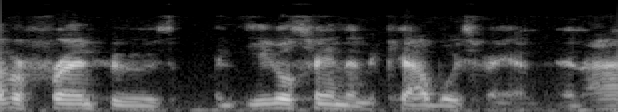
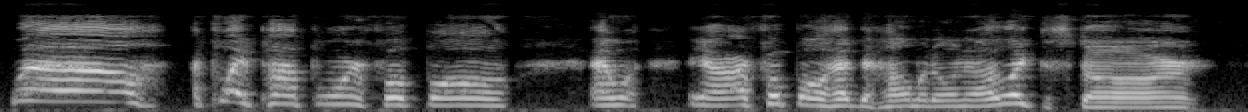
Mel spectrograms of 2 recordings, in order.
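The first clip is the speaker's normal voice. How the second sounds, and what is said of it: Imitates another person's voice. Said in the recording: “here's my imitation of him”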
